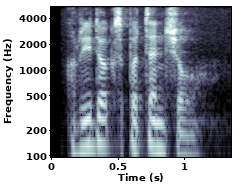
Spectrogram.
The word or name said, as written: redox potential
